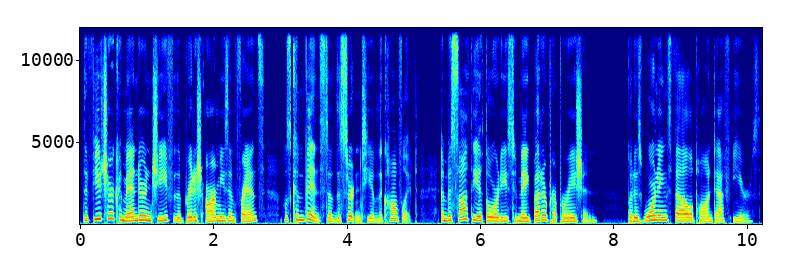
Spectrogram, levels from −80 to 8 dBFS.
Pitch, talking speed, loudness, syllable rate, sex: 230 Hz, 195 wpm, -17 LUFS, 6.2 syllables/s, female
